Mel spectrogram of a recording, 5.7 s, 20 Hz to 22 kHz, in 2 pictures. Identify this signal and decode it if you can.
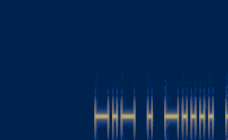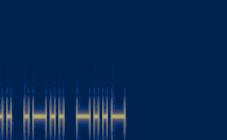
Morse code, heard as a keyed tone, about 22 wpm, 700 Hz. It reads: KE6ILX
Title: USA Call Signs - 6 Characters - 22wpm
